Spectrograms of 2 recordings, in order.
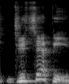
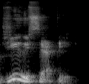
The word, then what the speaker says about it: Giuseppe: The same way that my name, when translated into Italian, is Giuseppe, not Giuseppe.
